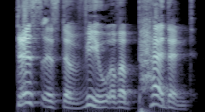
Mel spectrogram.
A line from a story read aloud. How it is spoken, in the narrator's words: Jiang Wei said angrily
